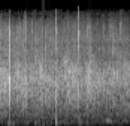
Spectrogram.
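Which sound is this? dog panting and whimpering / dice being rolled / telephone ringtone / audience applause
audience applause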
